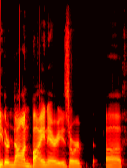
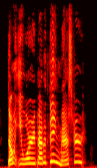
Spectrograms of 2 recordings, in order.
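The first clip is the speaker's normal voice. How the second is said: scratchy put-on anime voice, much higher, louder; 5 dB louder than usual. Trying Astolfo's famous dub scene, speaking to the master: Astolfo voice. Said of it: "He has such a scratchy voice".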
